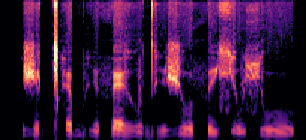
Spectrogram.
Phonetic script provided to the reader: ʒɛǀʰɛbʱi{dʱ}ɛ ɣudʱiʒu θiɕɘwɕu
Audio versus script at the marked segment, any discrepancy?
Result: yes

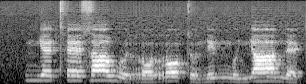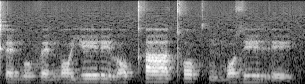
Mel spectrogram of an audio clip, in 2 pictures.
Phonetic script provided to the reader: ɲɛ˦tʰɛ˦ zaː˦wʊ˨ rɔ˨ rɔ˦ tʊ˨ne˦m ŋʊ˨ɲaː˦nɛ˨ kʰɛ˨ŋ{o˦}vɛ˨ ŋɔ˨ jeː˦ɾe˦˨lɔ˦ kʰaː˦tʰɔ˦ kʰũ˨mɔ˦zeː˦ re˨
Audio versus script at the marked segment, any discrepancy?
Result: yes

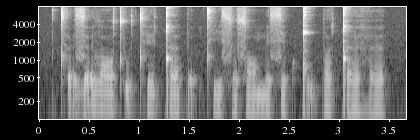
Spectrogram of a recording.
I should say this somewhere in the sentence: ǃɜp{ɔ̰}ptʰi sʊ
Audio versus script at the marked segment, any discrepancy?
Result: yes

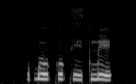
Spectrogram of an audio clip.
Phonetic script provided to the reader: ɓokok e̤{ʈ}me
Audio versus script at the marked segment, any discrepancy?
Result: yes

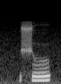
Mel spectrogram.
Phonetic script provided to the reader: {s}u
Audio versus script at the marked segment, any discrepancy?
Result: yes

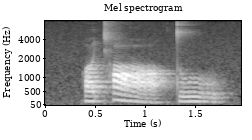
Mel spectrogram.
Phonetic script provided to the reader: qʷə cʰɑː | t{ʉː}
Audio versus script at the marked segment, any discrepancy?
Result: yes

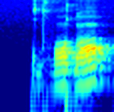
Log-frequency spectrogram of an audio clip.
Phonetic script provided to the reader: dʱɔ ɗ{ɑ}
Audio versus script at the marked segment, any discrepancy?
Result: yes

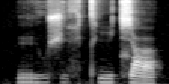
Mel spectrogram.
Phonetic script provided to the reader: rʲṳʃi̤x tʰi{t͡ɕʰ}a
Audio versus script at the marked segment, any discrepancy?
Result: yes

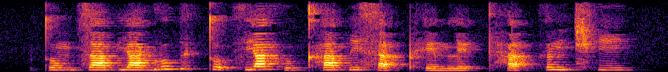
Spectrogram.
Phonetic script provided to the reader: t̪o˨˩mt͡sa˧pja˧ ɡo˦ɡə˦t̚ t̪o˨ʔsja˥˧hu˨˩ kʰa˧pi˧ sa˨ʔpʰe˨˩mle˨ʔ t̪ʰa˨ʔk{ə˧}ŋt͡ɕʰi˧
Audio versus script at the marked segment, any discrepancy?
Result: yes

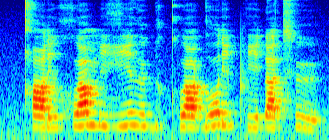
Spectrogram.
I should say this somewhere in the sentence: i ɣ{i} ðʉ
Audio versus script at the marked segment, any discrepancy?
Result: no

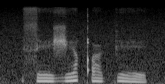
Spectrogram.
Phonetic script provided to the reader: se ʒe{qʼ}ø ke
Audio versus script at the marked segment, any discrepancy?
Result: no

